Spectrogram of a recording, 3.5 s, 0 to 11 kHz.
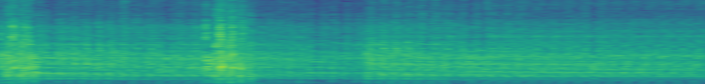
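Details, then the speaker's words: Royal Enfield Bullet 500 Electra X (AVL), wet-sumped, idle screw raised, pilot screw may need adjusting: single cylinder ticking over with even, lively thump and one brief blip; normal idle. "I don't like to have them ticking over too slow."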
